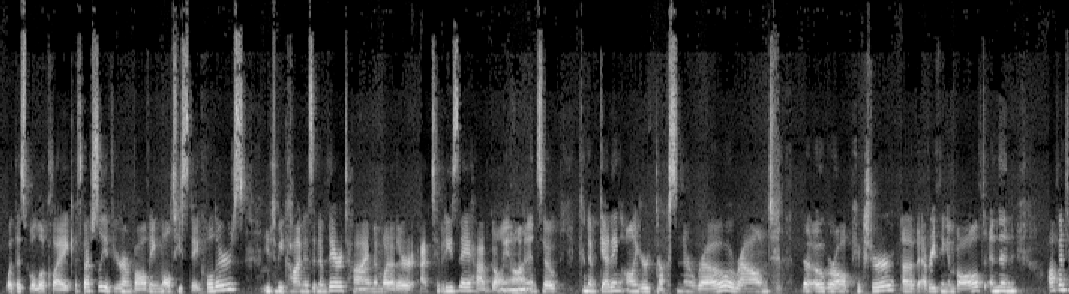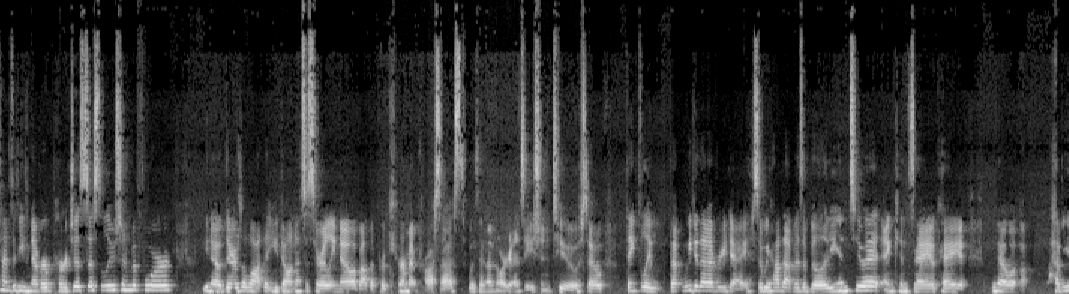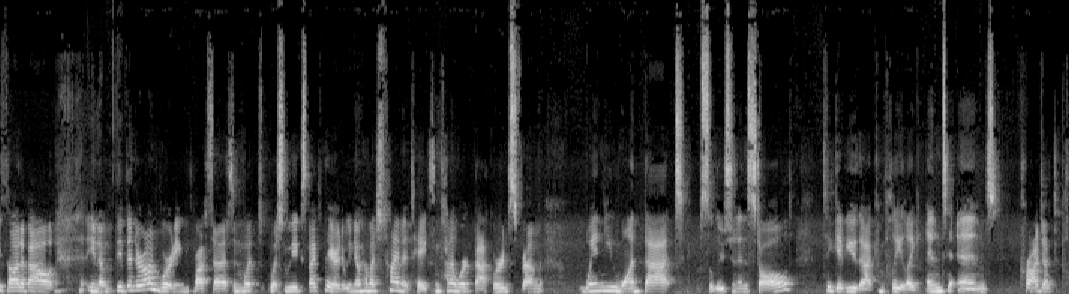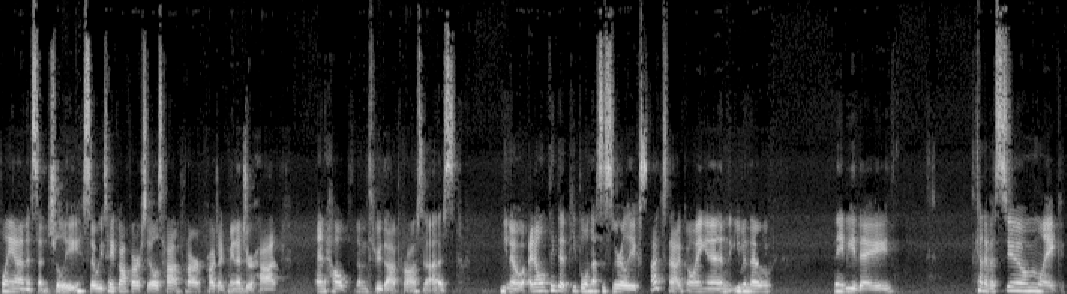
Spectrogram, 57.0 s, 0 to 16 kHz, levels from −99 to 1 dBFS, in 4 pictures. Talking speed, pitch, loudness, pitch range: 190 wpm, 185 Hz, -19 LUFS, 175-210 Hz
